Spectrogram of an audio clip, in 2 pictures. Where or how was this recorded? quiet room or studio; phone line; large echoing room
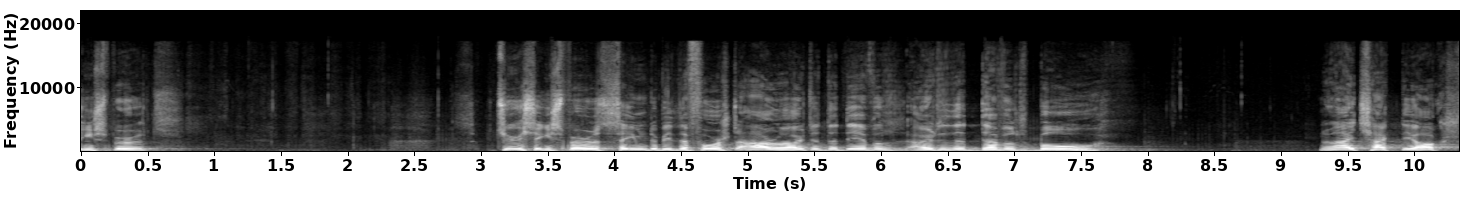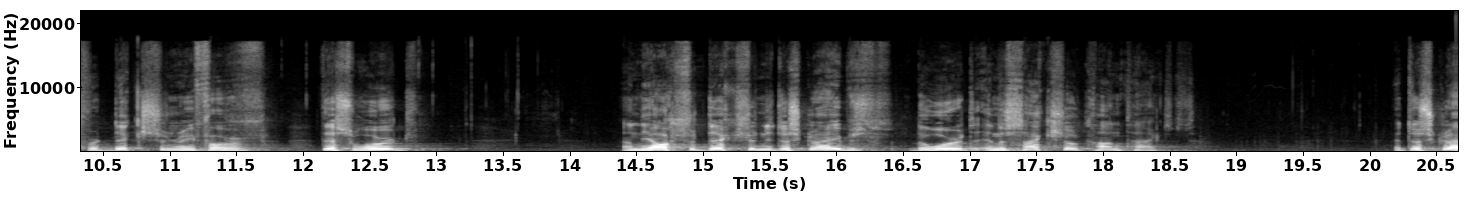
large echoing room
